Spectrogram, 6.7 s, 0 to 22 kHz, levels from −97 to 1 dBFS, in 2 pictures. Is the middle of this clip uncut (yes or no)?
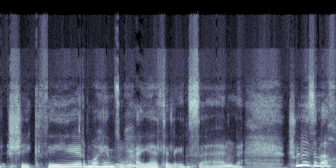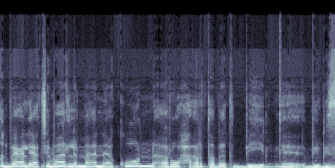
no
